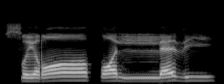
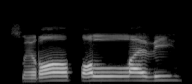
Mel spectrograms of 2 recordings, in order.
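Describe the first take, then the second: First: The l sound is light, not thickened. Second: The l sound is heavy and thick. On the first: The speaker calls it right. "lamnya eh tawastut" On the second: The speaker calls it wrong. "lamnya jangan ikut tebal"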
